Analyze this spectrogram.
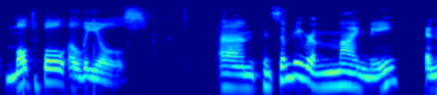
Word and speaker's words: allele: So it looks like you would say it allele, but people say it allele.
